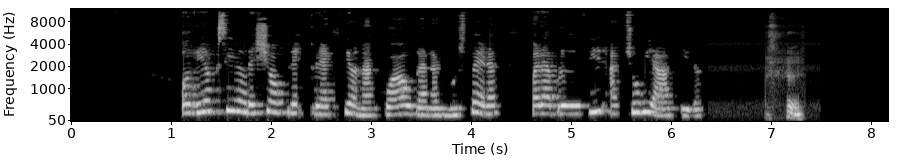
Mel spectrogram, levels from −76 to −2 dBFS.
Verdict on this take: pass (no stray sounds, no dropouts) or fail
fail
